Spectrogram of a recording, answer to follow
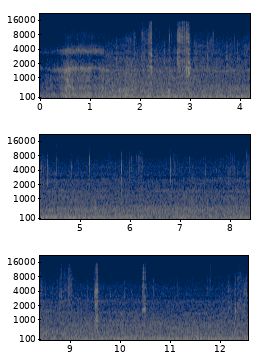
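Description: A roofing torch burning with a steady rushing noise and a low hum as it heats a rubber roofing membrane on a chimney crown. The noise swells about half a second in with a brief whistle. A few sharp clicks and scrapes come through from work on the membrane.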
